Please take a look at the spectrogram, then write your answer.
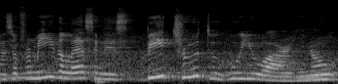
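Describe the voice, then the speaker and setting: Over noticeable background noise and audible room echo, a woman talks at a moderate pace in a high pitch. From Mexico. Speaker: conservation photographer. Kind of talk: interview.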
